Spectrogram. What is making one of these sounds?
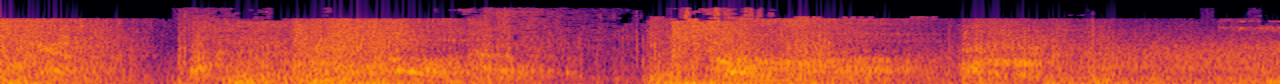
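Creatures growl and screech.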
